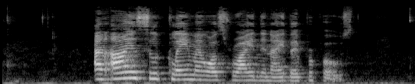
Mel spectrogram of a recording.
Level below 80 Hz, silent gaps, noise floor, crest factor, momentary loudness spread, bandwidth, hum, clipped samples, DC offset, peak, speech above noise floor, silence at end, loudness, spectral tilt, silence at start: -42 dBFS; none; -43 dBFS; 18 dB; 16 LU; 16.5 kHz; none; under 0.1%; under 0.1%; -2 dBFS; 25 dB; 0.65 s; -17 LUFS; -2.5 dB/octave; 0.05 s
